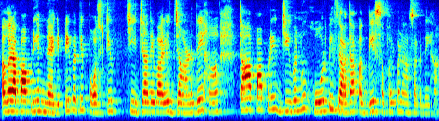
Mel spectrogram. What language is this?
Punjabi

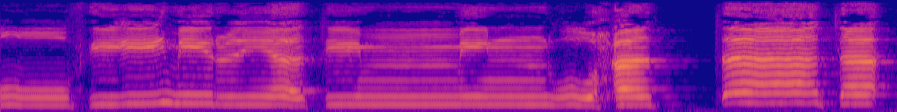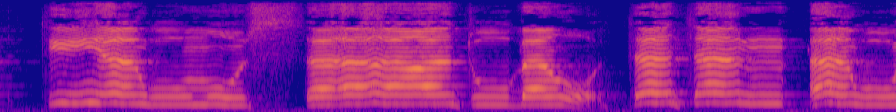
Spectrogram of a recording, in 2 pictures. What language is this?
Arabic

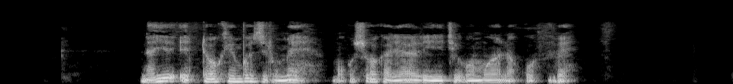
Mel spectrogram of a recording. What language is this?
Ganda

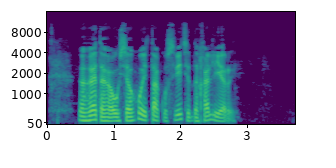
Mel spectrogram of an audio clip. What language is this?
Belarusian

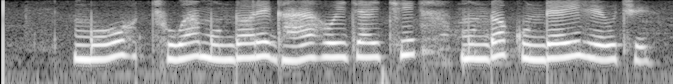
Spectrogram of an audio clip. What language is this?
Odia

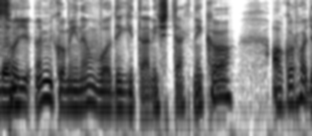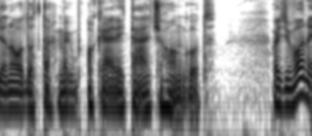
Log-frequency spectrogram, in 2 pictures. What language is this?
Hungarian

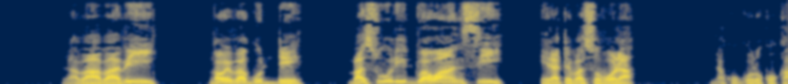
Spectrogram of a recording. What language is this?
Ganda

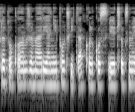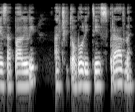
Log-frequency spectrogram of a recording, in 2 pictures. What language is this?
Slovak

